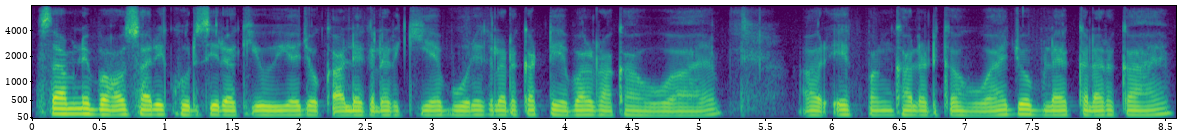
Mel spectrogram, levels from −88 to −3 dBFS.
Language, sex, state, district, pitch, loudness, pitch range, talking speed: Hindi, male, Bihar, Begusarai, 115 Hz, -17 LUFS, 115-125 Hz, 210 wpm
